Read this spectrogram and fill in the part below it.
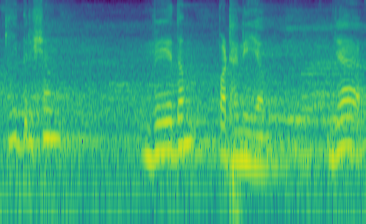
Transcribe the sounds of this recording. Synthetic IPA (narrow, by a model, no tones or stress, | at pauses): kiːd̪ɾɪʂɐm | ʋeːd̪ɐmpɐʈʰɐnijɐmja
